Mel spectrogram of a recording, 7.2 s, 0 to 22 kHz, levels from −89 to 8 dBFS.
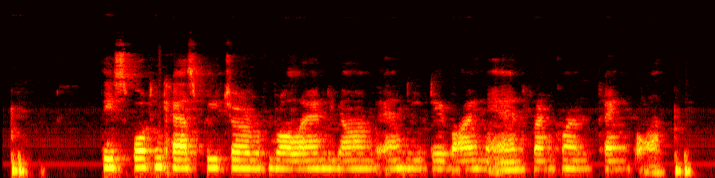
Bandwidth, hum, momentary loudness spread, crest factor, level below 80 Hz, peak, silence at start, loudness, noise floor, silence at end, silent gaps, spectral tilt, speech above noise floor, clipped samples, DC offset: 7.8 kHz; none; 9 LU; 18 dB; -48 dBFS; -2 dBFS; 0.1 s; -20 LUFS; -59 dBFS; 0.25 s; none; -7.5 dB/octave; 40 dB; under 0.1%; under 0.1%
